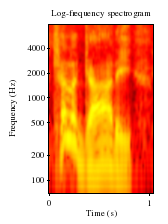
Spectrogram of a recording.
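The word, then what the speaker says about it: Kgalagadi: front II part is Caligari is the way the local Bushman pronounce it okay oh we call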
